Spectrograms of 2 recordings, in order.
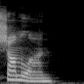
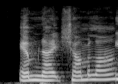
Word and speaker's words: Shyamalan: Because do you know how to say his name? – I think it's Shyamalan. – M. Night Shyamalan? – Yeah.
